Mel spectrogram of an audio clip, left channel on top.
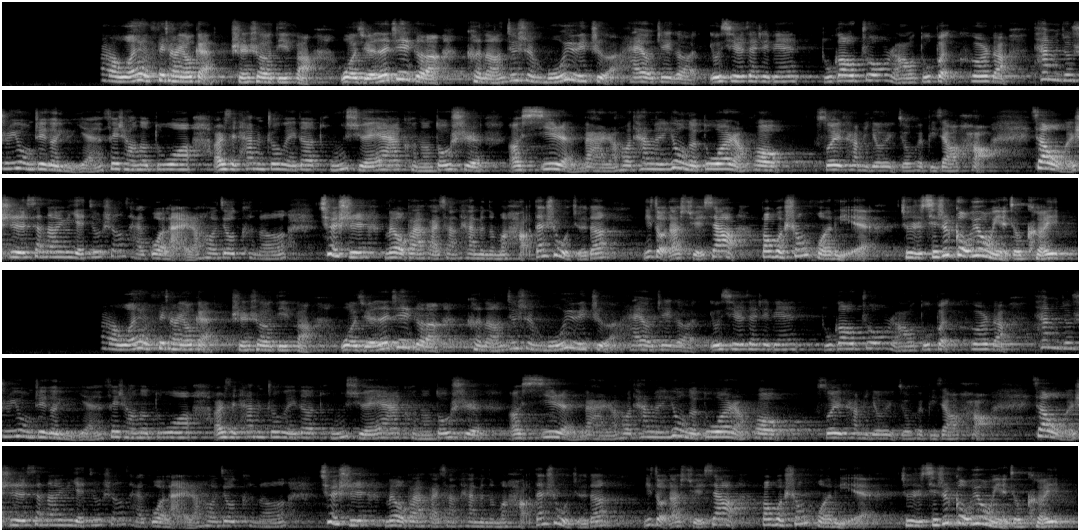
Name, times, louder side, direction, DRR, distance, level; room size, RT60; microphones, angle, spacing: voice 1, 1.0-18.6 18.9-32.1, left 4 dB, 30° left, 0.4 m, -22 dB
22.0 x 16.0 x 3.0 m
head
